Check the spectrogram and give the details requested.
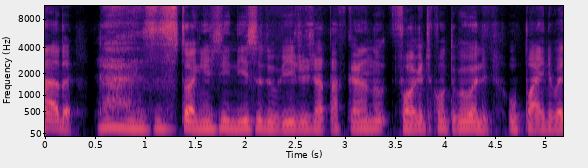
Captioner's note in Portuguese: Sigh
